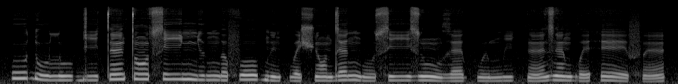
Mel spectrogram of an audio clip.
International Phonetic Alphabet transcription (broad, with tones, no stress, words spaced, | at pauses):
u˦ɗu˨ lu˨ɡi˨tɛ̃˦tɔ̃˦ siː˦ɲɨ˧ ŋə˧foː˦bĩ˨kʷɛ˨ ʃɔ̃˧dɛ˦ŋu˨ siː˦zũ˦˨ ɣɛ˧kʷɨ˧mi˦ kɛ̃˨˦zɛ̃˦ ɡʷe˨˦heː˦˨ fɛ̃˨˦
